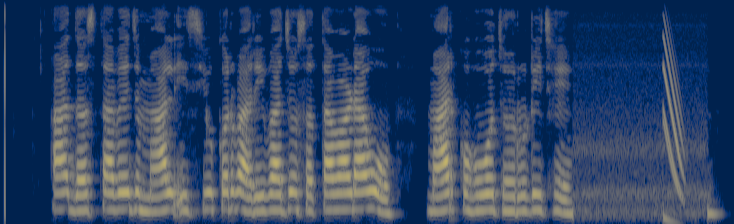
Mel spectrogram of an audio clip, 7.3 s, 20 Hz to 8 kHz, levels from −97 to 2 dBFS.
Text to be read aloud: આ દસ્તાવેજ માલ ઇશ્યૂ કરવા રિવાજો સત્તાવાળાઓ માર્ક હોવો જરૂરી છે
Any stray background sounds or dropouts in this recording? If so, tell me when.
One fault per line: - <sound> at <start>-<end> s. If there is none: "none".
- chirp at 6.6-6.9 s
